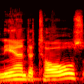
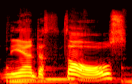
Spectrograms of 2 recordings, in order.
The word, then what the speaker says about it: Neanderthal: Neanderthals part one now whether you want to pronounce it in the end the tolls or the end of Thals this is probably the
